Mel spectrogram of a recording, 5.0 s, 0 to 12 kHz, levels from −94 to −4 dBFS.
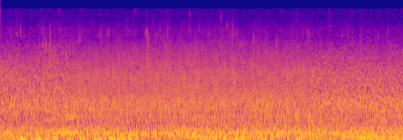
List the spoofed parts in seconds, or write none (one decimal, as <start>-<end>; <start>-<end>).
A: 0.9-3.9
